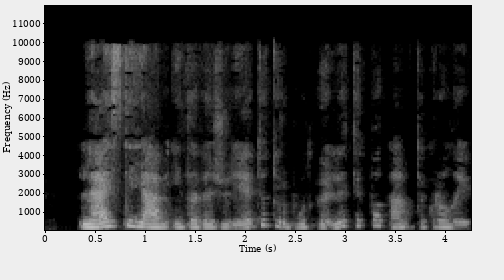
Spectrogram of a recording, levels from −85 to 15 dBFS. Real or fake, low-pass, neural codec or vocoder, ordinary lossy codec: real; 9.9 kHz; none; AAC, 32 kbps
